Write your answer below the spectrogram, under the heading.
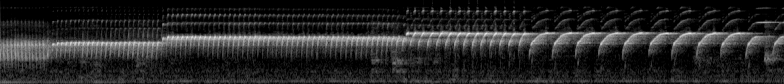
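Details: Powerful canary song moving through rapid trills that step higher, then switch to quicker chopped notes and a run of repeated upswept chirps near the end.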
